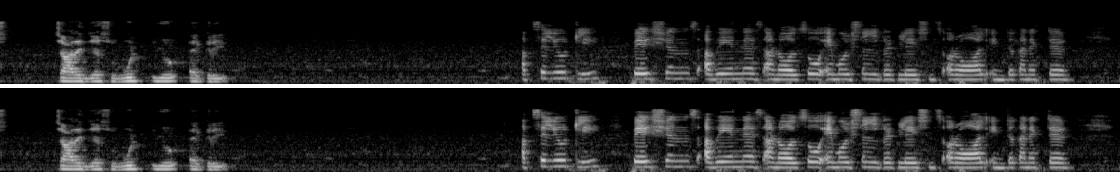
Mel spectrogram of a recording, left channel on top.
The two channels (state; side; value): normal; both; correlation 0.19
